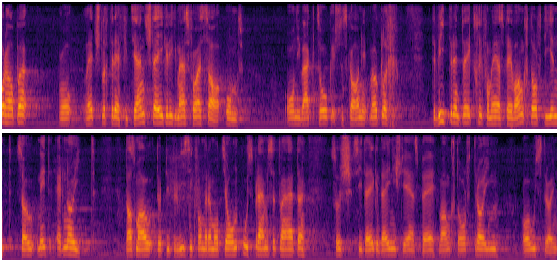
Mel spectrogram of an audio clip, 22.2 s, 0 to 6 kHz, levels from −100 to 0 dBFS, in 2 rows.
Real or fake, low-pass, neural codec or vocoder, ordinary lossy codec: real; 5.4 kHz; none; none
